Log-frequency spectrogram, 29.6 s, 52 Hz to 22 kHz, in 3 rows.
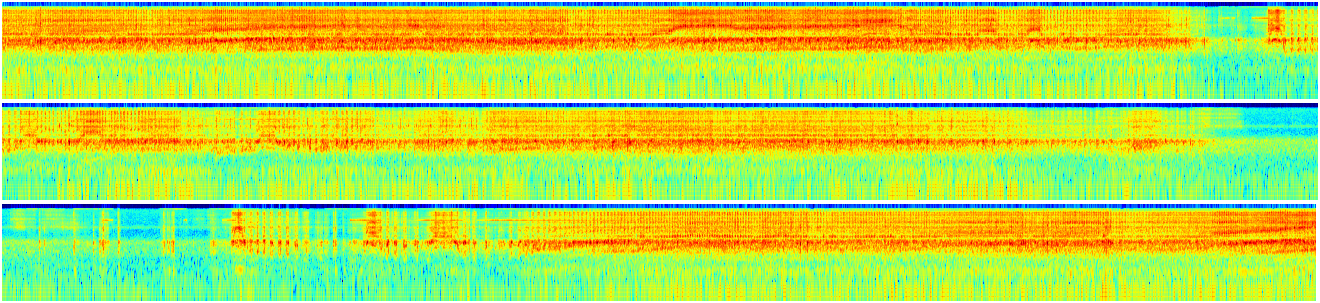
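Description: Losi 1/24-scale RC car's brushless motor and drivetrain heard from an onboard camera: a high whine that rises and falls with the throttle over a steady rough noise from the road surface. The sound drops away briefly about nine seconds in, and again for a couple of seconds past the middle before coming back in short bursts.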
